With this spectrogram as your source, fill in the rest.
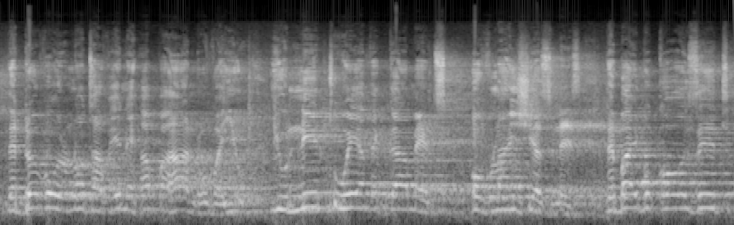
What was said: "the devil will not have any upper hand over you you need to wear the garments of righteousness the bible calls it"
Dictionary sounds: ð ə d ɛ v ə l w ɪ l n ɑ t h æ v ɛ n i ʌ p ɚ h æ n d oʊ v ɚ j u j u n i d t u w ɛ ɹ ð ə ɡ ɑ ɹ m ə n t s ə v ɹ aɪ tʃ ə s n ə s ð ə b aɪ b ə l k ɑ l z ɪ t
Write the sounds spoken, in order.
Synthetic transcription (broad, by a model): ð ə d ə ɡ w ɪ l n ɑ t h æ v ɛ n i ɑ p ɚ h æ n d oʊ v ɚ j u j u n i d t u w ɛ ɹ ð ə ɡ ɑ ɹ m ə n t s ə v l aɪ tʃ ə s n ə s ð ə b aɪ b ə l k ɑ l z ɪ t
